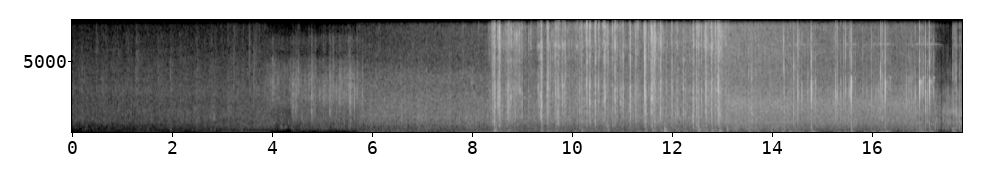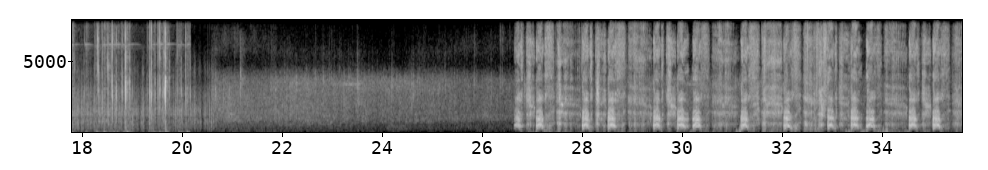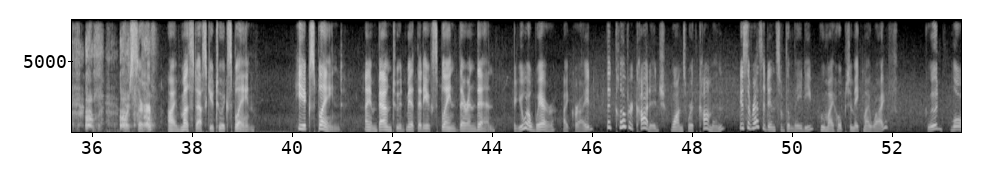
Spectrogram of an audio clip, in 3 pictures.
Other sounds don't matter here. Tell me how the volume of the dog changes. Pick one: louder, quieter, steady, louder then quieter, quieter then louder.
steady.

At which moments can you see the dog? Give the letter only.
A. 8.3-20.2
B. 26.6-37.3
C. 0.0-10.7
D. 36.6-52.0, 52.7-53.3
B.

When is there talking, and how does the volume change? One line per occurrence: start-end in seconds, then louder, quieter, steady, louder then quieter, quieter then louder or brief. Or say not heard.
36.6-52.0 quieter
52.7-53.3 brief.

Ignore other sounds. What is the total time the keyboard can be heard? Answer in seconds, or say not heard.
12 s.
